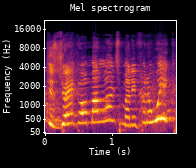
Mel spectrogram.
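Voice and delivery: high, mocking yell at her; hammed-up indignant yell; mock outrage. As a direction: jab at her like a stingy date. Mocking date at bill time.

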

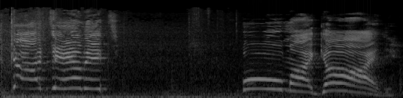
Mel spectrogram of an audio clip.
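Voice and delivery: frightened high curse; startled shriek, slow and drawn; scared horror game streamer. Real, not acted.

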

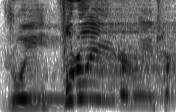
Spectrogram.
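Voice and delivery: Refrigerator with an overblown, drawn-out second syllable; stress on second syllable. Shown as a demonstration. Student obeying the stress correction, lopsided emphasis on Refrigerator. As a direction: punch and stretch the FRI in Refrigerator. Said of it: "重音搁第二个音节上".

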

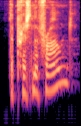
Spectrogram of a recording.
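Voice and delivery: ordinary delivery

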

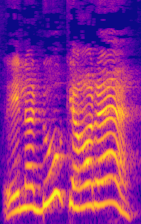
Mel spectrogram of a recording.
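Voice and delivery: high, loud playful call. Real, not acted. Mother calling out to the dog, high and loud. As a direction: call the dog across the room.

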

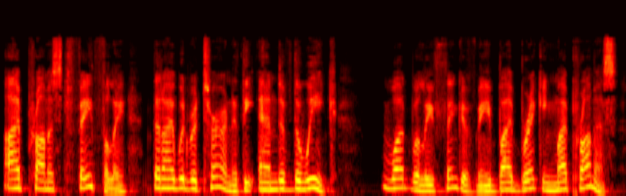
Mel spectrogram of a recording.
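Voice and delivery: fretting over a broken promise; worried, pleading tone; Beauty distressed. Acted. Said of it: "she cried".

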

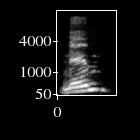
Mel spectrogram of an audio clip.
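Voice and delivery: name said as nem, high and loud, rising; pronounced nem. Shown as a demonstration.

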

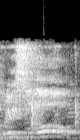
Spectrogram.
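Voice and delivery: loud cry of praise; rousing shout of praise. Real, not acted. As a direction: call it out loud to the church. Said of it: "Everybody shout".

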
